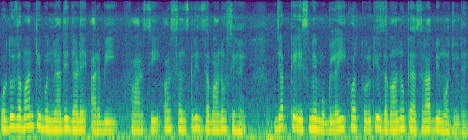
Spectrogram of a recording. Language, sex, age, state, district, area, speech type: Urdu, male, 60+, Maharashtra, Nashik, rural, spontaneous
